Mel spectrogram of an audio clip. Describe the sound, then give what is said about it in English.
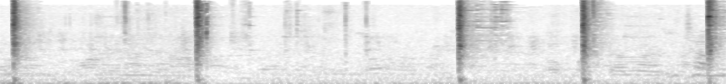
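Two boys' hammers smash into computer screens to get at copper wire and other metal at the Agbogbloshie scrap metal site in Accra, Ghana: five sharp, irregularly spaced blows, each a loud clanking crack with a bright metallic, glassy ring, over a low background murmur of voices. “Two boys use hammers to smash into the guts of computer screens.”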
